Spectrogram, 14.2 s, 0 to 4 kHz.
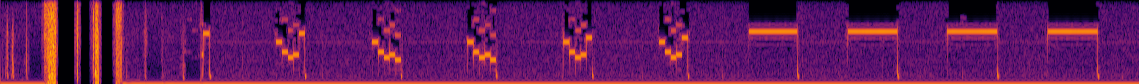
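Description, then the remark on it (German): Fire service radio alert tones alerting units to an activated fire alarm system at Langbürgel 20: several short warbling tone bursts followed by a run of steady, evenly spaced beeps over a constant radio hiss, loud, with no talking. “alarmierte Kräfte eingelaufene Brandmeldeanlage am Langbürgel 20 in Kahler. Jener in der Alarmruf.”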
